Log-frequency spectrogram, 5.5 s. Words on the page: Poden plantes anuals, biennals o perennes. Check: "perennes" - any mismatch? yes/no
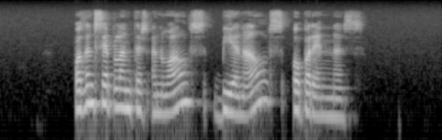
no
